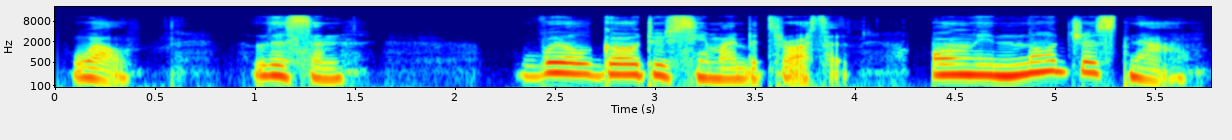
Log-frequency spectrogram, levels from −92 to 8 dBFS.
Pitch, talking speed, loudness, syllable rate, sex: 200 Hz, 125 wpm, -17 LUFS, 4.2 syllables/s, female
